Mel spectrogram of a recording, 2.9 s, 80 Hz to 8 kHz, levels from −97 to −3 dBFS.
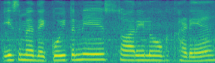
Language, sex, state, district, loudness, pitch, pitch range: Hindi, female, Haryana, Jhajjar, -14 LUFS, 220 Hz, 205-235 Hz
